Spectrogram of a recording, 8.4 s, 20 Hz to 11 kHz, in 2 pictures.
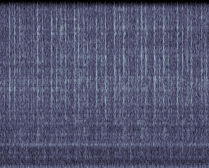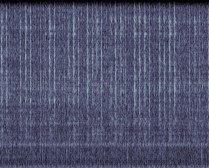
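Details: Kawasaki KVF750 V-twin ATV at idle: loud, sharp knock over the exhaust beat, seemingly from the rear cylinder; valve tappets checked and fine, cause unknown.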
